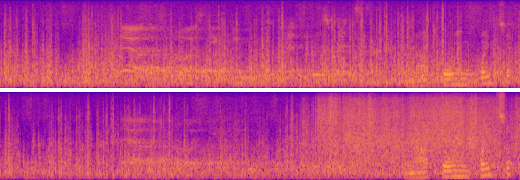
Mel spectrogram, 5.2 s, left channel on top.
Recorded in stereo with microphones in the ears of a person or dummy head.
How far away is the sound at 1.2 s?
About 7 m.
